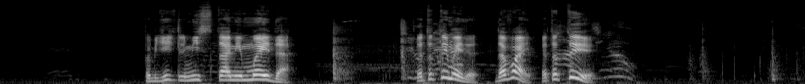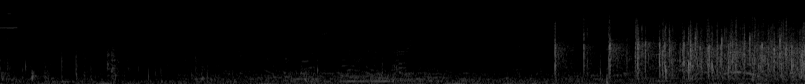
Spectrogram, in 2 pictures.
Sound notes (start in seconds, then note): 13.5 applause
